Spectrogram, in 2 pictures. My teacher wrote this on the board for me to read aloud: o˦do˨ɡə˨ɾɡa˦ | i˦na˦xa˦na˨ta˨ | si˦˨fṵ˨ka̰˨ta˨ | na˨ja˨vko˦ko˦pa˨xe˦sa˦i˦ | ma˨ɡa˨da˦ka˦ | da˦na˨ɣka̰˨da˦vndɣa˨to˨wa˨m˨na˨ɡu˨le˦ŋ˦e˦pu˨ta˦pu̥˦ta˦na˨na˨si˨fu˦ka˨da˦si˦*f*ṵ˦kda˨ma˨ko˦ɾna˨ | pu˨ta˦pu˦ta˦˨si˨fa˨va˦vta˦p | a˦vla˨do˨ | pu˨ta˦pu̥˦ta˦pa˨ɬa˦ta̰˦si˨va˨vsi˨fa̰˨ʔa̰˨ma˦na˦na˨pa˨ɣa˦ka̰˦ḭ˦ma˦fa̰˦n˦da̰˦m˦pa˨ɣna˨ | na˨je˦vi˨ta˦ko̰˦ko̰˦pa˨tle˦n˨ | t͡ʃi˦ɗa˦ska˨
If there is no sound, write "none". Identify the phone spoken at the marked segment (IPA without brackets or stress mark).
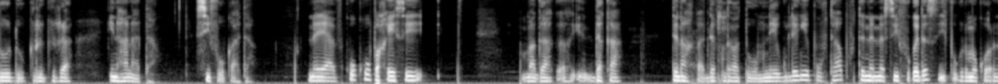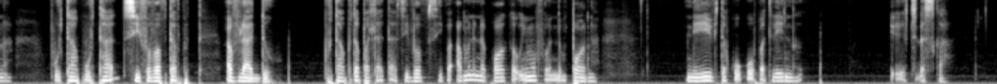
f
